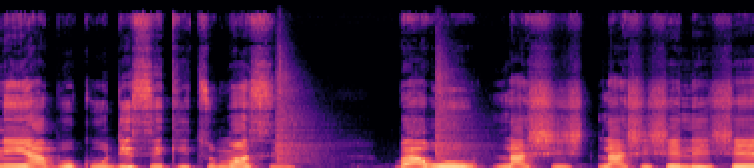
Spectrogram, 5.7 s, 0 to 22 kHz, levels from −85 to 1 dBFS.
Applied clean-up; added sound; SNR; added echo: none; Clapping; 19 dB; none.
